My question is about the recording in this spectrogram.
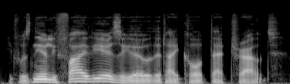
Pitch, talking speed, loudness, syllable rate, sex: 95 Hz, 225 wpm, -18 LUFS, 4.8 syllables/s, male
